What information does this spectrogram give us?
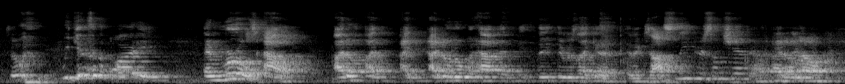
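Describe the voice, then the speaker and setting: Stand-up comic, man, fifties, high voice, rambling anecdotes, heard from afar in a roomy club. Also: expressive, moderate pace, a little hiss or hum. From San Francisco Bay Area. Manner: rambling storytelling with bursts of shouted character voices. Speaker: stand-up comedian. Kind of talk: stand-up set. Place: comedy club stage. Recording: echoey club sound from a distant mic.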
